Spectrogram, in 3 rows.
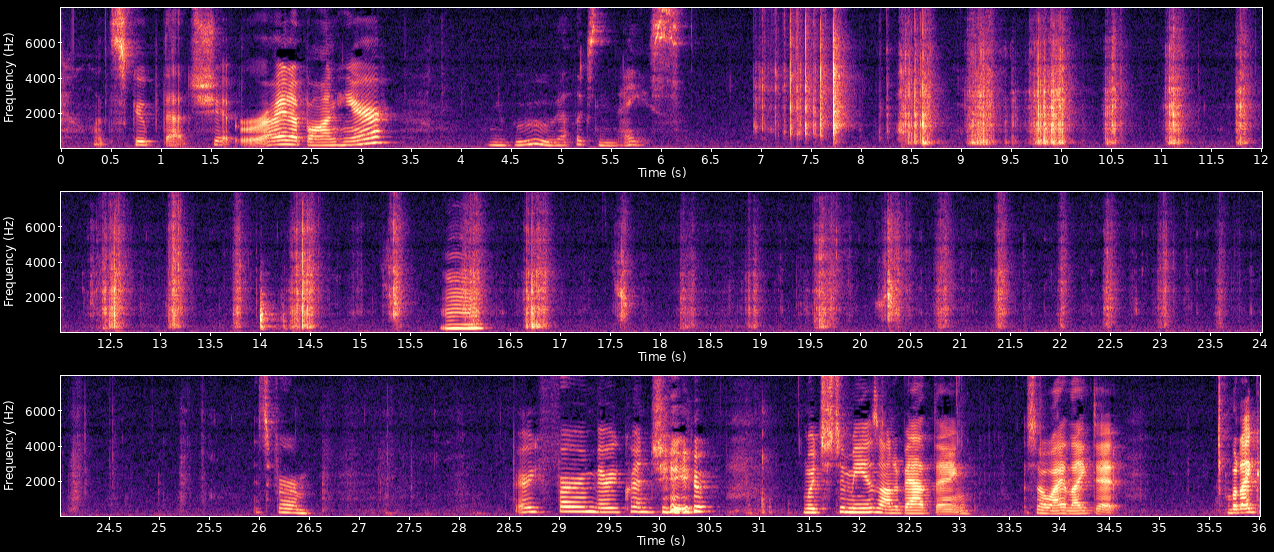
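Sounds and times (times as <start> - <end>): crunchy chewing: 6.9 - 15.6, 16.2 - 25.8
person humming: 15.8 - 16.3.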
